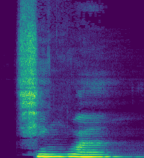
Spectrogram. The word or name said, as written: qingwa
